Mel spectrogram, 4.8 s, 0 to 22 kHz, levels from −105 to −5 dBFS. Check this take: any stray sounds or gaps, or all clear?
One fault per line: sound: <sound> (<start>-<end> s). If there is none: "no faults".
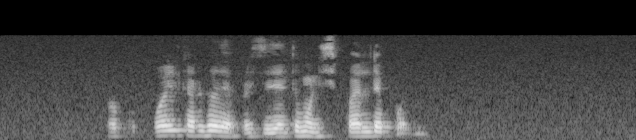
no faults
